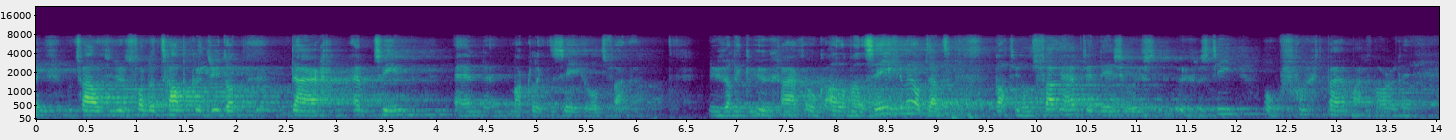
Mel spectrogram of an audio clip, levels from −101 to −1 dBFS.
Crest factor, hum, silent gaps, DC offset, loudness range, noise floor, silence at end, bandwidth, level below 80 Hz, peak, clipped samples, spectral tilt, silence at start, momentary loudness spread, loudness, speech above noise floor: 24 dB; none; none; under 0.1%; 8 LU; -62 dBFS; 0 s; 8.2 kHz; -68 dBFS; -12 dBFS; under 0.1%; -2.5 dB/octave; 0 s; 14 LU; -35 LUFS; 26 dB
